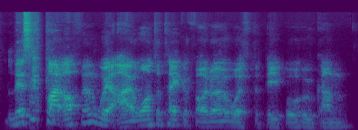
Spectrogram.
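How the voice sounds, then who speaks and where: Chill guy with a really low voice hanging out on a livestream, lots of "like". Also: big pitch swings, brisk, a bit bright. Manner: laid-back, repeats words, says "like" a lot. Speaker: livestream co-host. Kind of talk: casual livestream chat.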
